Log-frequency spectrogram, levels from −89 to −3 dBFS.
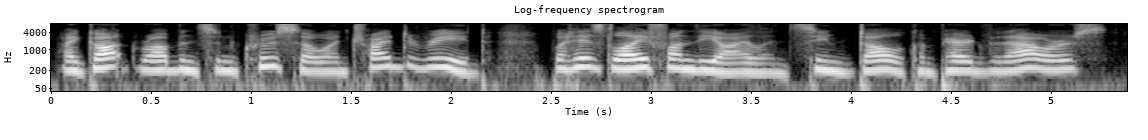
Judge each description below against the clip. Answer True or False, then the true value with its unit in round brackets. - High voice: True (215 Hz)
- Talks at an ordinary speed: False (210 wpm)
